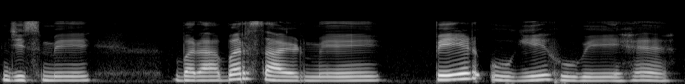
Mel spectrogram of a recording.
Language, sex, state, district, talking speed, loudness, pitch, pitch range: Hindi, female, Uttar Pradesh, Saharanpur, 70 wpm, -16 LUFS, 185 Hz, 180-195 Hz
